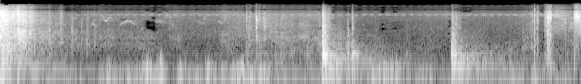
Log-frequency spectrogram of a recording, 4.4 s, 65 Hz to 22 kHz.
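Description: A single .22 rimfire shot from a Remington Mohawk 10C (Nylon 77) semi-automatic rifle right at the start, its action cycling and throwing out the spent case. Two shorter sharp knocks follow, about two and a half seconds in and a second later, the second fainter.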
